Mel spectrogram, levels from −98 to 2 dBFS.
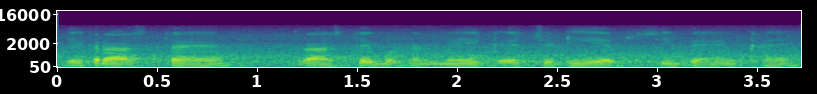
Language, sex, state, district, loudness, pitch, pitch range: Hindi, male, West Bengal, Kolkata, -18 LUFS, 130 Hz, 125-135 Hz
